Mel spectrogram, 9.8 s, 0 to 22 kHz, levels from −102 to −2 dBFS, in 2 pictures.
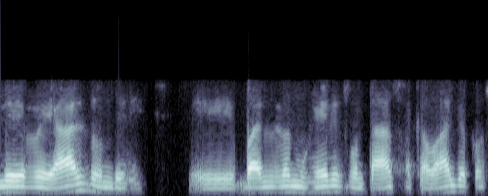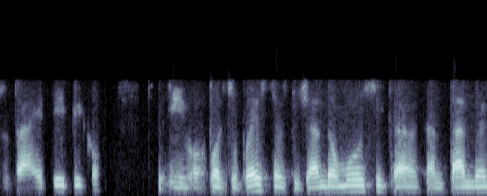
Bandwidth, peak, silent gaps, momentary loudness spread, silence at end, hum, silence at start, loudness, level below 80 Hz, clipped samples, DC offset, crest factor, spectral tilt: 4.2 kHz; -4 dBFS; none; 13 LU; 0 s; none; 0 s; -22 LUFS; -66 dBFS; under 0.1%; under 0.1%; 18 dB; -6.5 dB/octave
